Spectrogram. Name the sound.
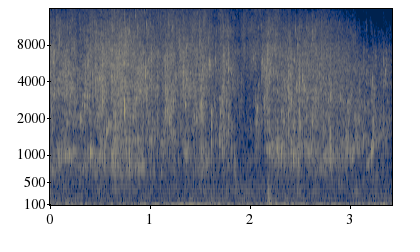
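rinsing oxtail in water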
